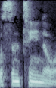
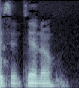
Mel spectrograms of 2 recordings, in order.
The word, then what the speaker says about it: Centeno: I mean, to be honest, looking at Centeno, how you say it, Centeno or Centeno, right? – I say Centeno. – Centeno.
